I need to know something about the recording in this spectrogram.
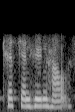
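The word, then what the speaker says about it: Christian Høgenhaug: Ähm, es gibt natürlich auch regionale Unterschiede, auch in einem kleinen Land wie Dänemark, aber ähm, die meisten würden tatsächlich Christian Högenhau sagen. Also das G schon mit aussprechen, ähm, aber nicht zu sehr betonen.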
